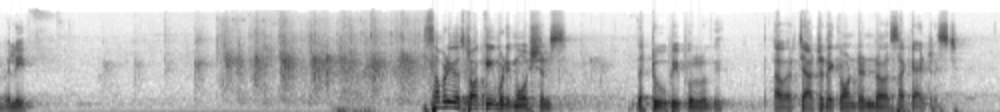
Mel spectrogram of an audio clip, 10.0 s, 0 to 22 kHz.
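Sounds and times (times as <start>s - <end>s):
audience applause: 1.0s - 5.3s.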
